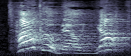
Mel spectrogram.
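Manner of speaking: playful loud disgust; mock disgust. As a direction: bark out a hammed-up yuck. Mocking disgust at Taco Bell.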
